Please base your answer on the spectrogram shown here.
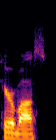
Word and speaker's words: Kiribati: announced the temple in kiribos which is looks like it should be spelled Kiribati but it's pronounced kiribos and which is the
